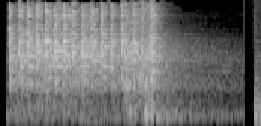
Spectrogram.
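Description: A loud, rapid rattling, hammer-like noise that stops sharply about a second and a quarter in, then trails off.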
